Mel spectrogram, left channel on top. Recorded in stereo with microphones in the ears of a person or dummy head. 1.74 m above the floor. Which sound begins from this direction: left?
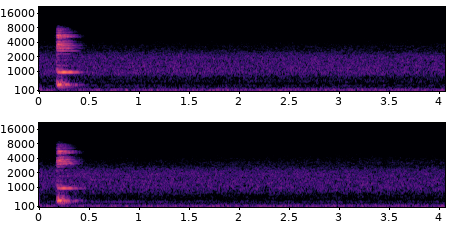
A cowbell, at 0.2 s.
